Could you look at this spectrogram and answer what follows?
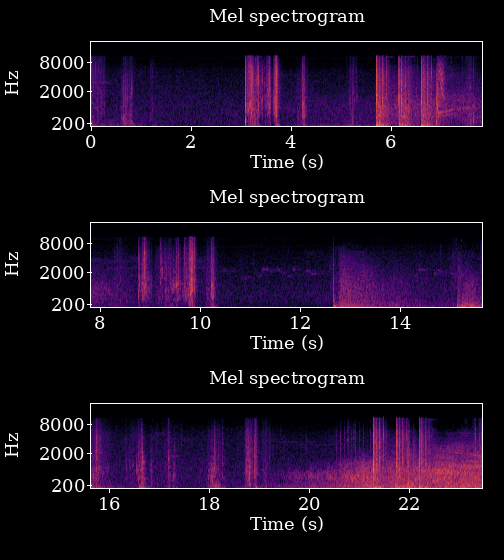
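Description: Tactical rifle gunfire in Call of Duty: Warzone, rapid bursts of loud shots in clusters separated by quiet gaps, with heavier sustained firing and noise toward the end.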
